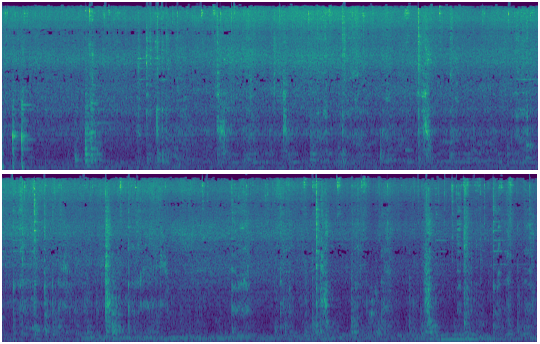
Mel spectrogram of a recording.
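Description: Soaked chickpeas frying with tomato in oil, a soft continuous sizzle broken by frequent spoon scrapes and light taps against the pan, fairly quiet and close, with no talking.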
